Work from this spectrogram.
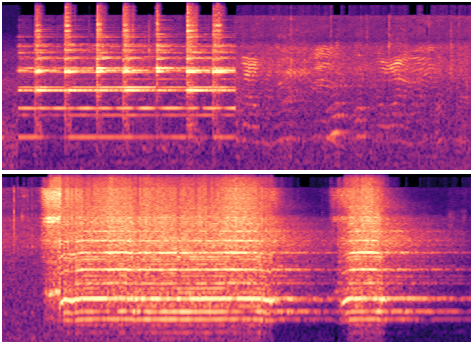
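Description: Loud, shrill steam whistle blasts with a mechanical chiming run beforehand from a mechanical train sculpture on a waterfront, over the chatter of children playing nearby.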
